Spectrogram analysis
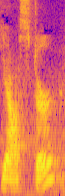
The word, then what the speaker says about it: Eostre: today i'm focusing on yaster is and and i know if you're looking at the name in the description you think that looks a lot like easter it's actually pronounced pronounced yester um she was an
